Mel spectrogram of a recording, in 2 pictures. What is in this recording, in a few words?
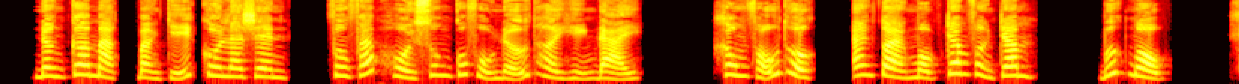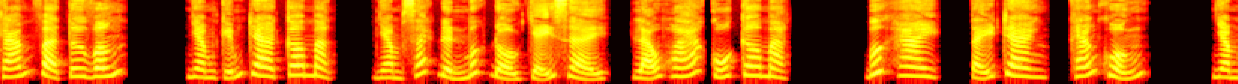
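Vietnamese South, female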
